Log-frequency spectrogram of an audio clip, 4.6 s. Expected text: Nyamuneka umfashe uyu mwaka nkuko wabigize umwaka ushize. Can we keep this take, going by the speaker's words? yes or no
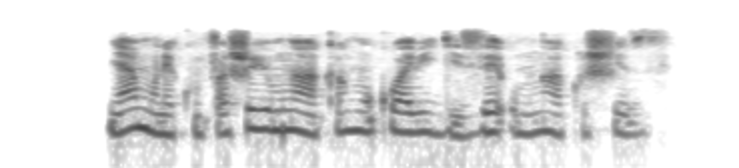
yes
